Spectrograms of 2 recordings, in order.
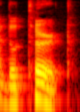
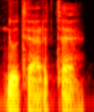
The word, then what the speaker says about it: Duterte: Dutert. Ita-trial mo 'yung tao ni hindi mo mabanggit yung correct na pronunciation ng kanyang apilyedo. Oh my god. Buti pa ong dalawang to. This Duterte.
